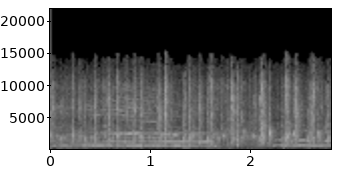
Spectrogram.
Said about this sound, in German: Das ist euer Applaus.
